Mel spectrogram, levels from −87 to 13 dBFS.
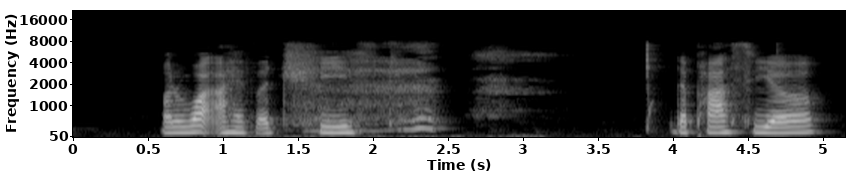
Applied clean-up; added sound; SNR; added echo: classical method log-MMSE.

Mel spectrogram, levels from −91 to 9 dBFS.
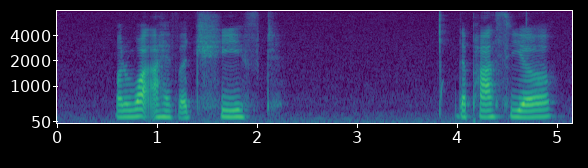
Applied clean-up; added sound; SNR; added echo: none; none; none; none.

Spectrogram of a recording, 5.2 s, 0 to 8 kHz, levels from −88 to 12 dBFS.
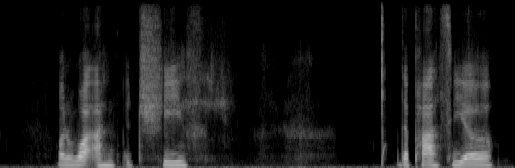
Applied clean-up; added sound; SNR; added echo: neural diffusion model UNIVERSE++.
